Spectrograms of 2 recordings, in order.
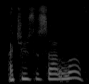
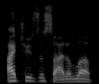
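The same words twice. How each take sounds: First: Quiet lifted repeat of love; softer, tender repeat. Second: Said in the usual way. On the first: Shown as a demonstration. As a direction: pastor voicing Jesus, softer the second time.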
